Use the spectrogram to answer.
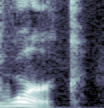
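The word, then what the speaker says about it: WORC: Ywca and Search operate one-stops, and JHP participates in an online database known as Work, which is spelled W-O-R-C.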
